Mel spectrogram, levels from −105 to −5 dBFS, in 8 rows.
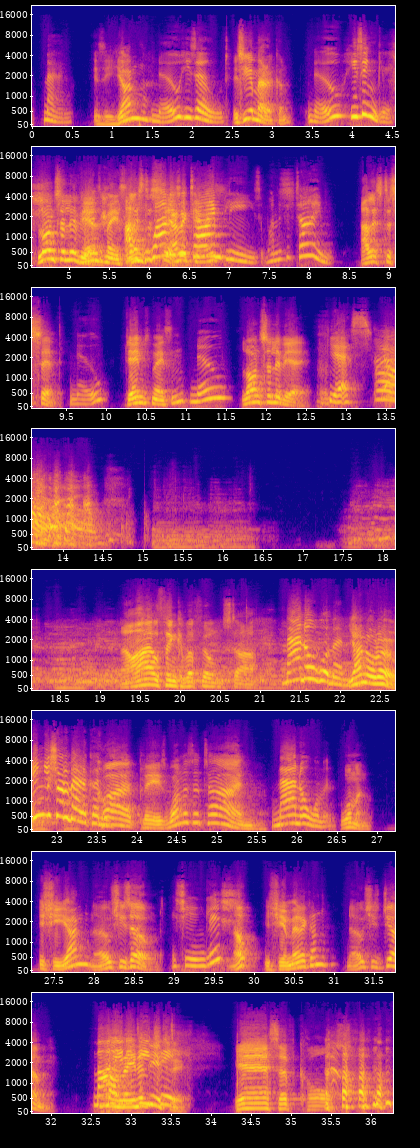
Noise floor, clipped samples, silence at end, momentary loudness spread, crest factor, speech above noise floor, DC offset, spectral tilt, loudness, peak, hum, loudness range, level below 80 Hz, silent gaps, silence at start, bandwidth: -73 dBFS; under 0.1%; 0 s; 17 LU; 16 dB; 58 dB; under 0.1%; -5 dB/octave; -15 LUFS; 0 dBFS; none; 7 LU; -46 dBFS; none; 0.15 s; 11 kHz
